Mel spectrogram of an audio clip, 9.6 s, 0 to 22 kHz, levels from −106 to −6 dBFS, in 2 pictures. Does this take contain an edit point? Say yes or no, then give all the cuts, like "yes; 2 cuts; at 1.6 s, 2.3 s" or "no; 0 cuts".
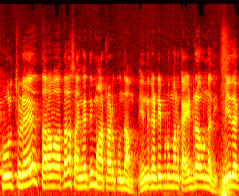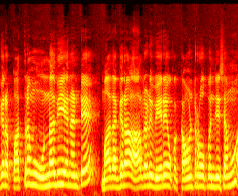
yes; 1 cut; at 4.3 s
